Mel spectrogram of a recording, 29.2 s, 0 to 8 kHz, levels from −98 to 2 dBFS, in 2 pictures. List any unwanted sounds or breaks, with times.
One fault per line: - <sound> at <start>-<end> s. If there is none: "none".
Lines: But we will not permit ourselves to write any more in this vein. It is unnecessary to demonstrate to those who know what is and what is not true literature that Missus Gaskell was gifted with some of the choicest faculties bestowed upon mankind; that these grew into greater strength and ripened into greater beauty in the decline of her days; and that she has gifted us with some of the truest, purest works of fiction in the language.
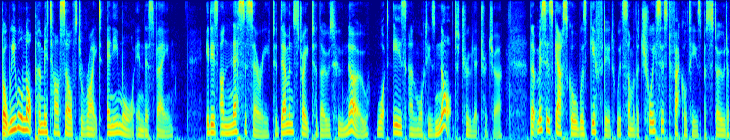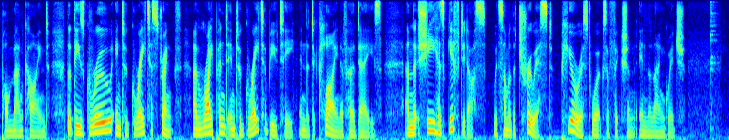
- tap at 28.8-29.0 s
